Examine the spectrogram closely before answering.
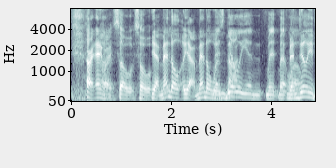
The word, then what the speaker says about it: Mendel: about yeah yeah alright well anyway that guy Mandel thank you Mendel sorry hey I was phonetically right it was close I was close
